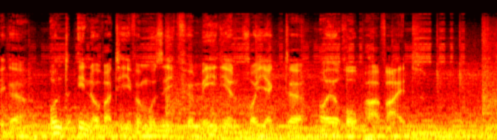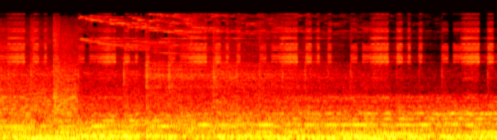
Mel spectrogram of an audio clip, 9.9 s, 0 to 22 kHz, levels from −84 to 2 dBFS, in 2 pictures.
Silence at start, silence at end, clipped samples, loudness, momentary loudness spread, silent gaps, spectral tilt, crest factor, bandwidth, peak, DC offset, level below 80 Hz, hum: 0 s; 0 s; under 0.1%; -19 LUFS; 4 LU; none; -5 dB/octave; 16 dB; 16 kHz; 0 dBFS; under 0.1%; -22 dBFS; none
